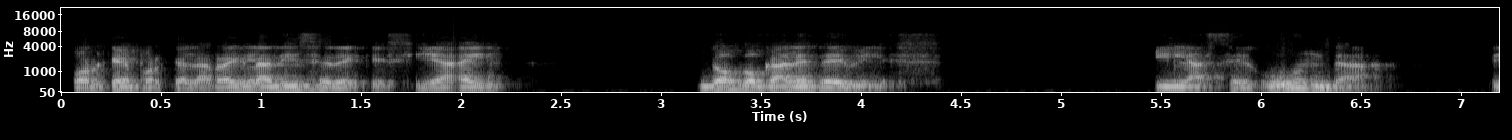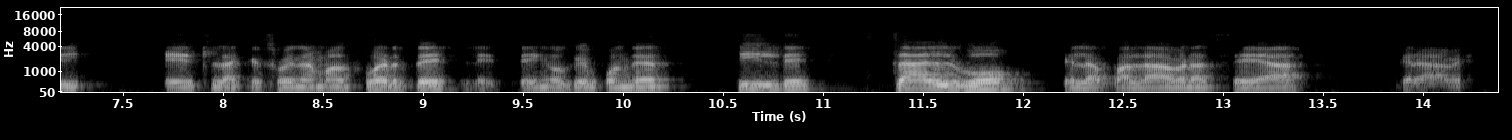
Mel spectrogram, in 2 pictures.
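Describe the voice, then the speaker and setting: A man with a low voice teaches an online class, patiently explaining rules and checking in with his students. His intonation rises and falls with lively energy. The video-call audio sounds dull and lo-fi. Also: slow.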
